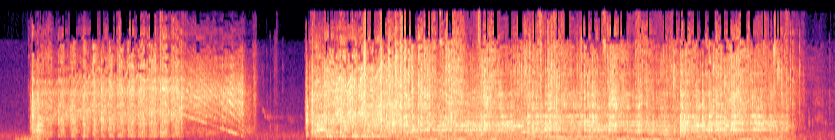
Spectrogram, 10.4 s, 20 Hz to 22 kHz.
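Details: K20-swapped Honda EK hatch, first start after oil priming: quick even cranking, a brief catch that dies, then it fires and runs rough about six seconds before stalling; not enough idle air.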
